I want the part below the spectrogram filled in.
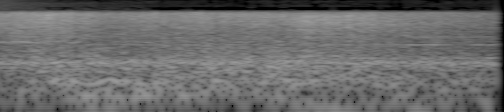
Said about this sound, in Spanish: Una fuerte tormenta sacudió la casa y el jardín. Fue una noche terrible.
